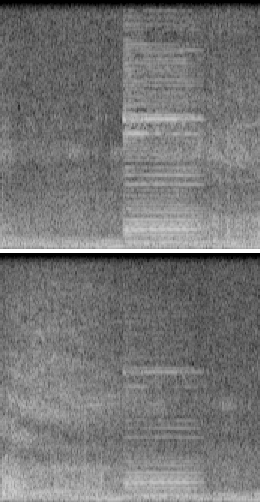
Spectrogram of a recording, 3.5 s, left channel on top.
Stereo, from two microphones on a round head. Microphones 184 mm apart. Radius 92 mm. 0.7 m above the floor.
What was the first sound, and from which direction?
A buzzer, 60° left (ahead or behind).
